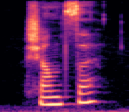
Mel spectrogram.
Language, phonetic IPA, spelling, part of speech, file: Czech, [ˈʃant͡sɛ], šance, noun, Cs-šance.ogg
- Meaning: chance, odds, opportunity or possibility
